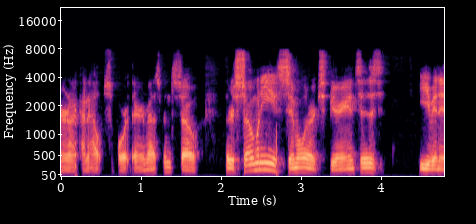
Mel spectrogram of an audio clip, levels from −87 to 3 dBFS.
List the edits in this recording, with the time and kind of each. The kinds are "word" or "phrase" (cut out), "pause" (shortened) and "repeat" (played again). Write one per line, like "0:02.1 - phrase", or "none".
none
